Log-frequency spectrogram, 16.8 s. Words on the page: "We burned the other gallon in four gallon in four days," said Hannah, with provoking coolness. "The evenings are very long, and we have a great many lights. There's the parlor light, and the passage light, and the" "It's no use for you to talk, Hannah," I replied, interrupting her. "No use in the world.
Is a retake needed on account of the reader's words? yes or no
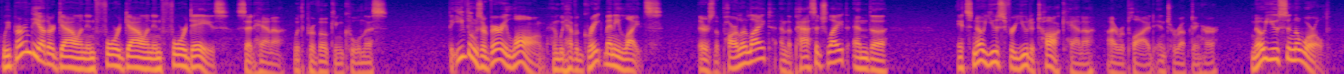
no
